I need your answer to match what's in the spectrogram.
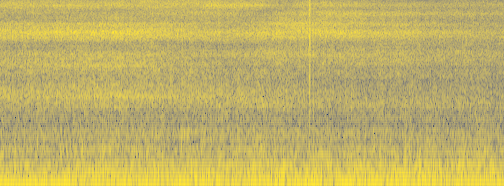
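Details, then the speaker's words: Carburetor on a test engine after removing Teflon tape lodged in the needle and seat, cleaned and reassembled: a strong, even engine roar with no misses, stumbles or rattles, and no leaks. Normal running after carburetor service. "carburetor sounds good looks good and it does not leak"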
